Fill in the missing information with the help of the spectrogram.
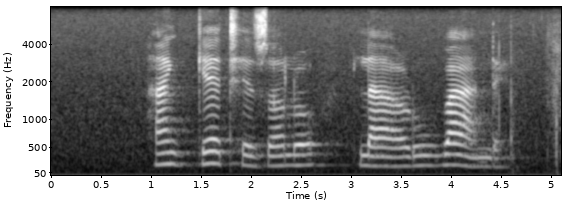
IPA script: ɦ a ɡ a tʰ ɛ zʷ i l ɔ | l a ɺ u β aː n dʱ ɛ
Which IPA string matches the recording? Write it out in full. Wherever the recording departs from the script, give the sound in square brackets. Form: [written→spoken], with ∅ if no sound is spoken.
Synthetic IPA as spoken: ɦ a ɡ [a→ɛ] tʰ ɛ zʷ [i→a] l ɔ | l a ɺ u β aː n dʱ ɛ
